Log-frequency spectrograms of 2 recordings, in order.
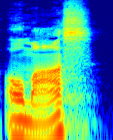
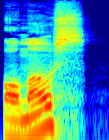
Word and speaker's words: Omos: Am I mispronouncing his name by saying Omas, even though it's actually supposed to uh, phonetically spelled Omos, right?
